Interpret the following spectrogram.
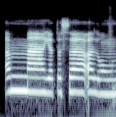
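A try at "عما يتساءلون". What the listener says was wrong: Now, the meme, okay, is a short vowel. Amma. Now, the sa has a mud here. You have to make it 4 or 5 beats. Don't stretch the meme. Amma. No, ayn. Amma yatasa'alun. No, you're saying amma.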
